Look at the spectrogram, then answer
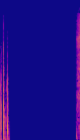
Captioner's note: silence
